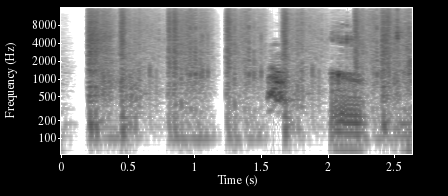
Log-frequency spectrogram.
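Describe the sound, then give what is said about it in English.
A pig grunts four times in quick succession, loud: rough, breathy snorts with short gaps between them and no one talking. “Both the pig and Wolfie were looking at me.”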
